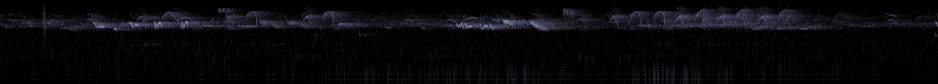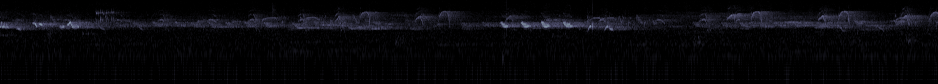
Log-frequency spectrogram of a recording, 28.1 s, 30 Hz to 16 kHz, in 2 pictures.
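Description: Birds chirping: groups of rapid, high chirps come every few seconds, the loudest groups about 2, 7, 14 and 22 seconds in, over a faint steady low hum.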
